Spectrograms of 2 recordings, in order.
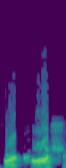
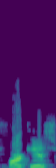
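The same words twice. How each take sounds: First: Farkash ending in a "sh" sound; alternative pronunciation. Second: Farkas ending in a plain "s" sound; first pronunciation guess. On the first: Unsure of the surname, offering Farkash with a final "sh". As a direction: say Farkash with "-kahsh" at the end. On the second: Unsure of the surname, offering Farkas with a final "s". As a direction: say Farkas with "-kis" at the end. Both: Shown as a demonstration. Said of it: "not sure how to pronounce that".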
